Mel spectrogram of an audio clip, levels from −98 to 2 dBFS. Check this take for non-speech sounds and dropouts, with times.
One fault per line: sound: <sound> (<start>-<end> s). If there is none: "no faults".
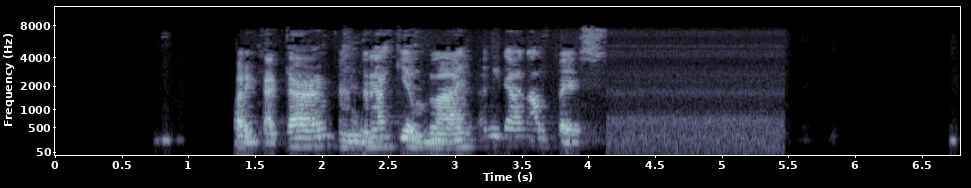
no faults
